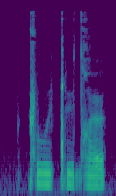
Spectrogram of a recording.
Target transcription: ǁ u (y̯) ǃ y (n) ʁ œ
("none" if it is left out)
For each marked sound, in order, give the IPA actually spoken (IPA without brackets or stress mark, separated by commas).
y̯, d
